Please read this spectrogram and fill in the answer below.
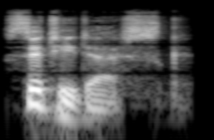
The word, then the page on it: city desk: British English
